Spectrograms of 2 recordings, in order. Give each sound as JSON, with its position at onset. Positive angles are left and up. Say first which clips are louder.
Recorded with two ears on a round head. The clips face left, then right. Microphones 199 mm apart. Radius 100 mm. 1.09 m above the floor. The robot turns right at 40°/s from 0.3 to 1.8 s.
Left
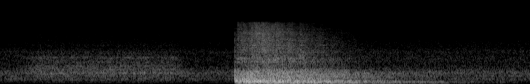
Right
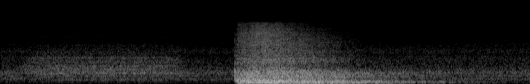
{"t": 2.3, "sound": "an explosion", "louder": "even", "side_deg": 25, "distance_m": 1.1}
